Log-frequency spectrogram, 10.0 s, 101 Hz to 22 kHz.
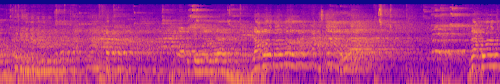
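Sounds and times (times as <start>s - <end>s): basketball bouncing on wooden floor: 7.5s - 9.7s.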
